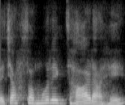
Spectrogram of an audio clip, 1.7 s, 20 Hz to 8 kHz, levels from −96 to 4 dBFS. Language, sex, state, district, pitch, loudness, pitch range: Marathi, female, Maharashtra, Pune, 200 Hz, -24 LUFS, 170-205 Hz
